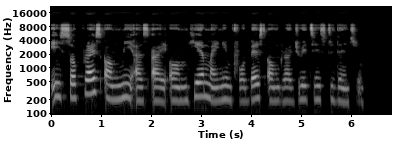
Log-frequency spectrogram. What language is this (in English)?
Nigerian Pidgin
